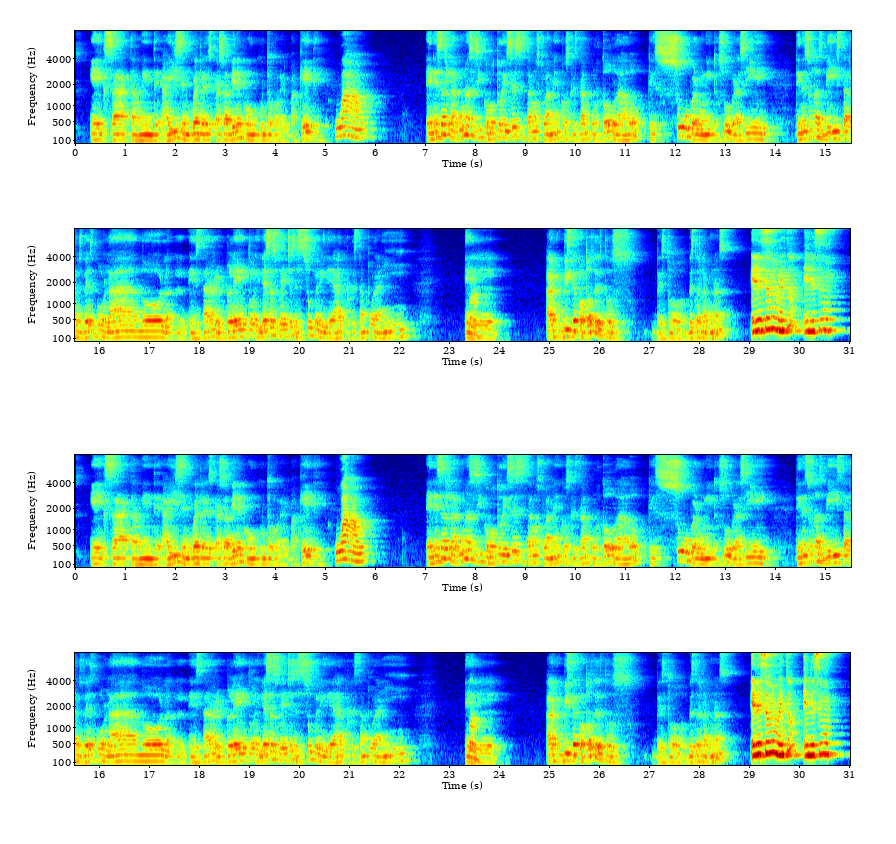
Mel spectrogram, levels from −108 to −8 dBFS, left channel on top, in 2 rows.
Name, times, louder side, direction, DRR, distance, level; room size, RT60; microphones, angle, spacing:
voice 1, 0.3-4.9 7.0-13.8 14.4-22.1 23.3-23.8 24.9-26.6 27.1-28.5, equal, 20° left, -1 dB, 1.1 m, -30 dB
voice 2, 5.2-5.8 23.4-23.6 29.0-30.6, right 4 dB, 65° right, 6 dB, 0.4 m, -19 dB
10.0 x 4.2 x 3.1 m, 0.77 s
head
